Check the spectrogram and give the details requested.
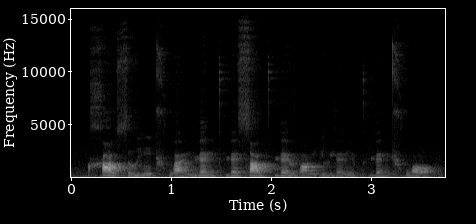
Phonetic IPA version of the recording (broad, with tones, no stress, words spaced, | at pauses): xɑ˥˨ʊ̯sɹ̩˨˦ i˦ŋʈ͡ʂʰwa˨˩ɪ̯n̪ɥɛ˥˨n pʰɥɛ˨˦sɑ˥˨ʊ̯pʰɥɛ˥˨ ɻwɑ˨˩ŋi˦ ljɛ˨˩n̪y˦ pʰɥɛ˨˦nʈ͡ʂʰwɔ˥˨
